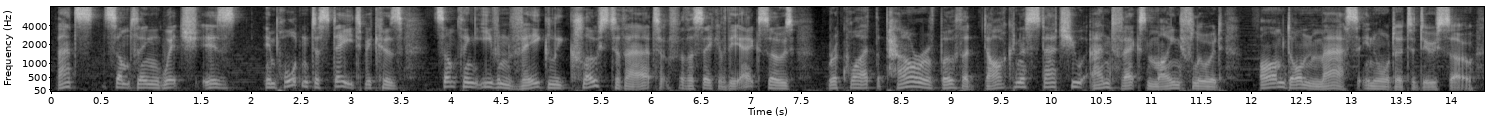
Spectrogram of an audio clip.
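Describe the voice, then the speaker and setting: A man giving video game lore commentary in a measured, explanatory, wordy way. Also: medium pitch, animated. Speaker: video host. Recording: music behind the voice. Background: background music.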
